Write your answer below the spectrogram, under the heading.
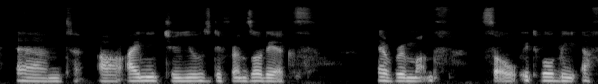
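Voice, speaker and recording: A woman with a non-native accent speaks in a very deep, low pitch with a dark, mellow tone. Her intonation is fairly even, and the sound is dry and close with no echo. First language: not English. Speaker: astrology YouTuber. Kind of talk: casual behind-the-scenes talk. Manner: halting with pauses.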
